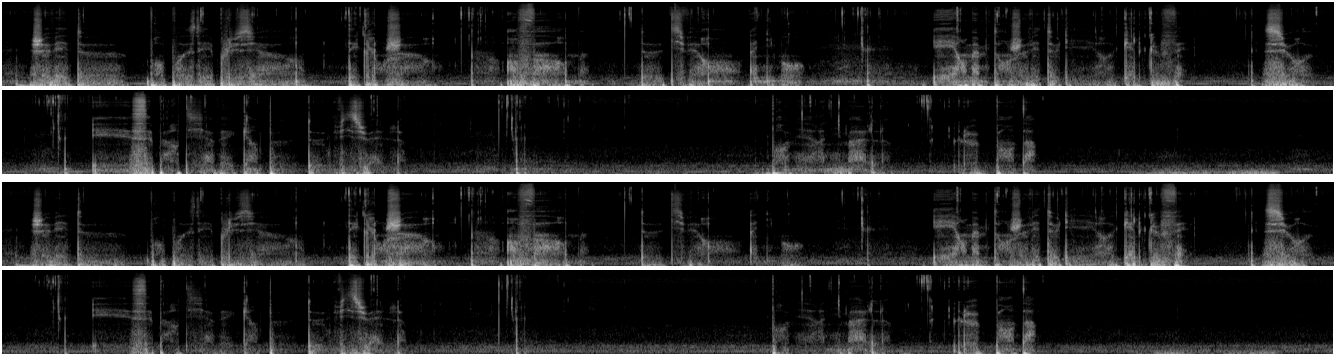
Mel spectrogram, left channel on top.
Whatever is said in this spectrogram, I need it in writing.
Je vais te proposer plusieurs déclencheurs en forme de différents animaux et en même temps je vais te lire quelques faits sur eux. Et c'est parti avec un peu de visuel. Premier animal, le panda.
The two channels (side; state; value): both; normal; correlation 0.25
